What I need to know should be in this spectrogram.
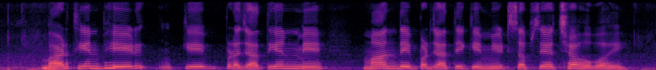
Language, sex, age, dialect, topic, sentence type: Magahi, male, 18-24, Western, agriculture, statement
